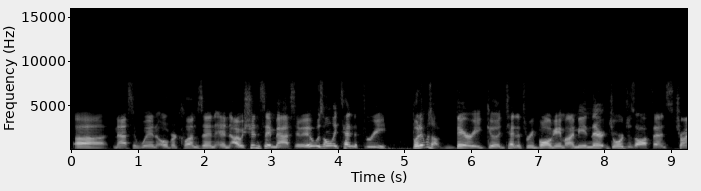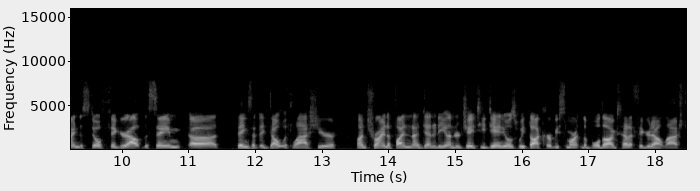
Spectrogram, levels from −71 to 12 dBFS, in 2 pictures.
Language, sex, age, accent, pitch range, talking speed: English, male, 20-39, American, 125-150 Hz, 220 wpm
